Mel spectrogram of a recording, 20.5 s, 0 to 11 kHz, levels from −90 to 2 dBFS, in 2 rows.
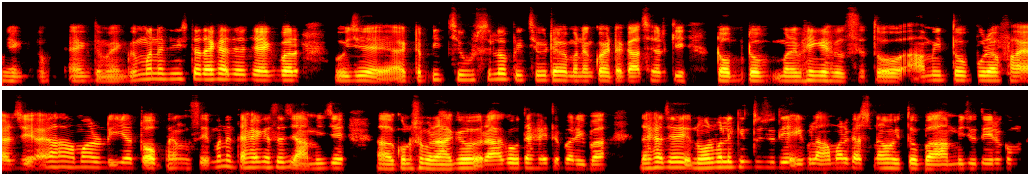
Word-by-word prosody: একদম, 135 +1 -20 0.3
একদম, 135 - -9
একদম 145 - -8
মানে 185 0 +1
জিনিসটা 185 0 -3
দেখা 175 0 +8
যায় 170 -1 0
যে - - +5
১ 150 - -5
বার 155 0 +7 0.4
ঐযে 145 +2 -1 0.4
একটা - - -5
পিচ্চি 170 -1 -7
উঠছিল 170 +2 -8 0.2
পিচ্চি 155 -1 -7
উইঠা 155 0 +2 0.2
মানে 140 0 0
কয়টা 140 -2 +3
গাছে 135 +1 +4
আরকি 140 - -3 0.4
টব, 140 -1 +4 0.2
টব 140 -1 +6 0.2
মানে 135 0 +1
ভেঙে 150 -2 +4
ফেলছে। 130 -2 -6
তো - - -3 0.4
আমি 155 +3 -5 0.2
তো 155 - +2 0.2
পুরা 150 -1 +4
ফায়ার 70 -1 +3
যে - - +2
"অ্যা 185 - +2 0.2
আমার 185 0 -1 0.2
ইয়া 165 0 0
টব 80 0 +5
ভাঙছে।" 155 -1 -8
মানে 200 +1 -4
দেখা 175 +1 +4
গেছে 175 +1 -2
যে - - 0
আমি 150 +1 -8
যে 160 - +2 0.4
আ - - +4 0.2
কোন 150 - -1
সময় 150 -4 +1
রাগেও 155 +4 +5 0.2
রাগও 145 +4 +3
দেখাইতে 155 0 -2
পারি 145 -2 -2
বা 135 - +4 0.4
দেখা 155 +3 +3
যায় 175 0 +4 0.2
নরমালি 175 +3 +3
কিন্তু 180 0 -8
যদি 175 0 -7
এগুলা 150 +1 -3
আমার 160 +1 -2
গাছ 155 - 0
না - - 0
হইতো 150 -1 -2
বা 135 - +5
আমি 140 +2 -9
যদি 150 - -6
এরকম 150 0 -11
155 Hz, 185 wpm, -24 LUFS, 140-170 Hz, 0.4 s, দেখা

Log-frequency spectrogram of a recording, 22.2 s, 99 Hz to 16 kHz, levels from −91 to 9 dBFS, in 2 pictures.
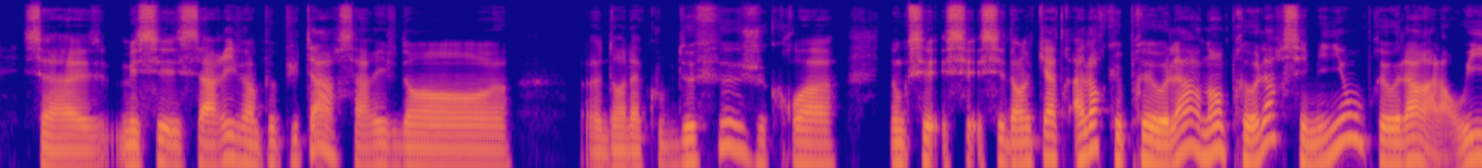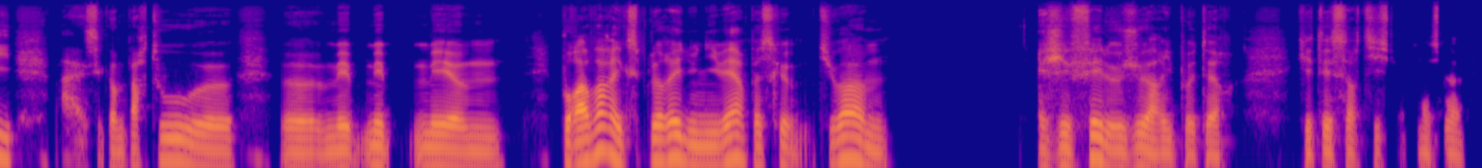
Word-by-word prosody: ça 85 -1 +1
et 85 - -1 0.2
mais 100 +1 -1
c'est 105 +1 +1
ça 100 +2 +2
arrive 120 +3 0
un 105 -2 0
peu 110 - -6
plus 115 +3 -11
tard, 140 +1 +1
ça 95 - -3
arrive 100 0 -3
dans, 90 -1 +1
heu - - -8 0.6
heu, 85 - -1
dans 90 +2 -1
la 85 -1 0
coupe 95 +3 -12
de 115 +3 +1
feu, 195 +8 -4
je 120 -10 -6
crois? 105 -1 0 0.4
Donc 105 -1 0
c'est - - +3
c'est - - +1
c'est 120 - +2
dans 110 0 +3
le 110 - +1
4, 130 +3 +1
alors 185 +1 +4
que 130 - -1
Pré-au-Lard, 120 - +4
non, 175 +5 +3
Pré-au-Lard 205 - +1
c'est 115 - +2
mignon, 190 - 0
Pré-au-Lard. 120 - +3
Alors - - 0
oui, 125 +2 -1 0.3
bah, - - -8
c'est - - -6
comme 85 -1 -5
partout, 115 +2 -2
heu 85 -2 0 0.4
heu, 80 -1 0
mais 85 +1 +1
mais 100 -2 0 0.2
mais, 95 0 0
hem, 85 -1 0 0.4
pour 110 - +6
avoir 160 +7 +6
exploré 125 +2 +2
l'univers, 105 +4 +1
parce 95 -5 -3
que - - -3 0.2
tu 110 - -7
vois, 130 +1 +5
hem 85 -6 -3 1.1
j'ai 95 +1 +1
fait 130 +9 +1
le 85 -2 0
jeu 90 +3 0
Harry 80 0 -1
Potter - - -4 0.6
qui - - -8
était - - -3
sorti - - -4
sur - - -7 0.2
console. 75 -1 -7
105 Hz, 185 wpm, -24 LUFS, 90-120 Hz, 1.1 s, pour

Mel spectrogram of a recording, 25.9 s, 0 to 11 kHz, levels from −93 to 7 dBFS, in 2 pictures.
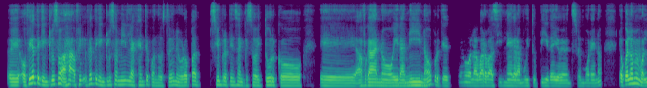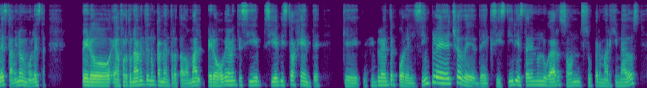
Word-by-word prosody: eh 125 0 +2
o 125 - +2
fíjate 200 - +7
que 145 - 0
incluso 155 +8 +3
ajá. 120 +3 +4
Fi 155 - -3
fíjate 175 +2 -2
que 145 - -1
incluso 135 +4 -3
a 150 - -2
mí 145 +1 0
la 140 -3 +1
gente 130 +3 -5
cuando 110 -3 -6
estoy 125 +5 -4
en 140 - -2
Europa 120 +3 -1 0.2
siempre 140 -1 -1
piensan 130 -1 -4
que 110 - -11
soy 115 0 -2
turco, 110 -4 +1 0.3
eh, 105 -2 -1
afgano, 110 0 +2
iraní, 110 +3 +2
¿no? 125 +7 -1
Porque 110 -7 -3 0.2
tengo 120 0 -4
la 110 -1 0
barba 115 +1 +1
así 110 +2 -3
negra, 110 -2 -1
muy 110 0 -6
tupida 110 0 -5
y 105 - +2
obviamente 105 -1 -3
soy 110 - -11
moreno, 105 +5 -6 0.3
lo - - +1
cual 160 - +7
no 185 - +7
me 190 0 +3
molesta, 140 +2 +2
a - - -2
mí 115 - -3
no 140 +1 +2
me 130 - -1
molesta, 115 +3 -2 0.7
pero, 120 -2 +6
eh, 120 - -1
afortunadamente 125 +7 +1
nunca 145 -2 -2
me 120 -2 0
han 115 - -7
tratado 105 -1 -4
mal, 125 +3 0
pero 115 -1 +3
obviamente 140 +2 +1
sí 130 +1 +2
he 130 -1 -4
sí 125 - 0
he 130 - +4
visto 135 +3 -1
a - - -2
gente 115 -7 -4 0.4
que 100 -2 -4
que 100 - -16
simplemente 135 +6 -2
por 120 -9 0
el 95 -2 -4
simple 195 - +3
hecho 190 +2 +2
de 110 -8 +1
de 95 +1 -4
existir 110 +9 -2
y - - +4
estar 135 -1 0
en 135 0 -3
un 140 - -2
lugar 125 +1 +2
son 125 -2 -4
súper 120 0 -6
marginados, 115 - -3
120 Hz, 195 wpm, -23 LUFS, 110-135 Hz, 0.7 s, fíjate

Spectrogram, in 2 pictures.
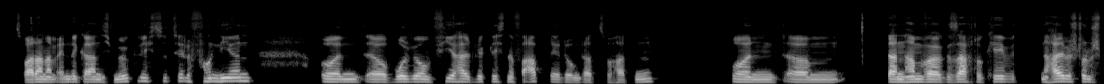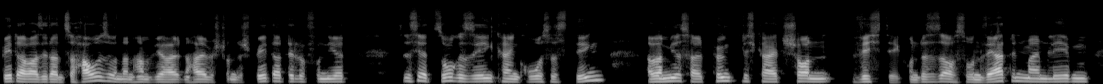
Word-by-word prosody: es - - -22
war 110 - +5
dann 125 -1 +5
am 115 - +1
Ende 125 +2 -2
gar 120 0 +2
nicht 115 -2 -5
möglich 145 +4 -3
zu 150 - -13
telefonieren. 150 +2 0 0.6
Und, 120 -3 +1
äh, - - -3
obwohl 120 +2 +2
wir 130 - +3
um 120 -2 -1
4 140 +4 -2
halt 125 -2 0
wirklich 125 0 -7
’ne 115 - -3
Verabredung 115 -6 -3
dazu 105 - -8
hatten, 120 +5 -5 0.7
und, 115 -3 0
ähm, 110 -1 -1 0.4
dann 120 -1 +5
haben 125 0 +4
wir 115 -2 +6
gesagt: 120 +1 +2
„Okay, 130 -1 -2
w". - - -10 0.3
’Ne 115 -1 -3
1/2 130 0 +6
Stunde 125 -1 -3
später 140 +1 +3
war 120 -1 +5
sie 120 - -2
dann 115 -2 +2
zu - - -5
Hause 160 +4 +5
und 130 - -1
dann 120 -2 -2
haben 120 -2 -2
wir 120 -1 +1
halt 115 0 +2
'ne 115 - -6
1/2 115 -1 +2
Stunde 115 -2 -8
später 145 +1 -1
telefoniert. 130 0 -2 0.5
Das 155 - -4
ist - - -12
jetzt 160 -3 +1
so 160 +3 +1
gesehen 140 0 0
kein 135 -3 0
großes 125 -2 -5
Ding, 180 +10 0 0.4
aber 135 +2 +5
mir 155 +2 +4
ist 150 - -11
halt 125 -1 -1
Pünktlichkeit 145 -5 0
schon 135 -1 +2 0.2
wichtig. 110 -5 -4
Und 110 -2 -5
das 120 -1 -4
ist 125 - -12
auch 125 -4 +3
so 115 +4 -7
'n 110 -1 -1
Wert 150 +6 +6
in 160 -1 -2
meinem 135 -1 +1
Leben. 140 +1 0
125 Hz, 200 wpm, -23 LUFS, 115-140 Hz, 0.7 s, wir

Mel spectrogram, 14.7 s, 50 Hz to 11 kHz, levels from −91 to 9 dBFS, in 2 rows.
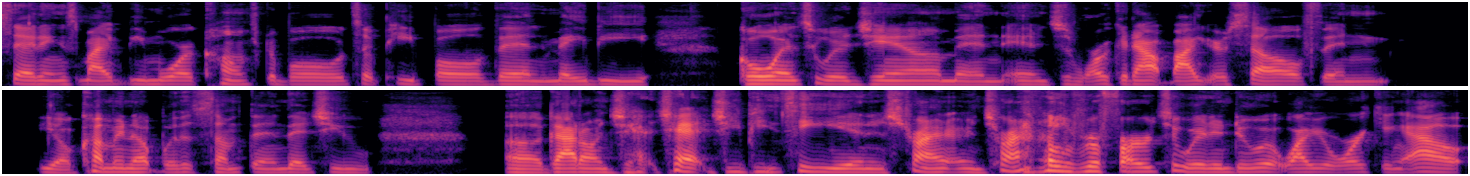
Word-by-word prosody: settings 140 -1 -1
might 135 -1 -1
be 145 - -9
more 140 0 -4
comfortable 135 -1 -7
to - - -7
people 135 -3 -5
than 130 -1 -3
maybe 125 -1 -7 0.4
going 145 -1 +4
to 145 - -4
a 135 - -3
gym 135 0 -1
and 125 -1 -6
and 130 -2 -8
just 140 -3 -4
working 140 +4 -5
out 140 0 +5
by 130 - +5
yourself 130 -1 -2
and, 120 0 -9 0.6
you - - -5
know, 115 - -3
coming 145 +3 +2
up 140 0 -2
with, 135 +1 -7
uh, - - -10
something 135 -1 -5
that 130 0 0
you, 130 -3 -11 0.7
uh, 130 -2 0
got 145 +1 +8
on 140 -1 0
Chat 135 +3 +1
ChatGPT 150 -1 +3
and 135 - -4
is 130 -3 +2
trying 140 +1 +5
and 135 -2 -6
tryna 175 +6 +5
refer 170 -2 +4
to 160 -1 -3
it 145 -1 0
and 140 0 -3
do 145 +1 -3
it 150 - -2
while 145 0 +2
you're 145 -1 -6
working 140 -1 -6
out, 150 -3 +4
140 Hz, 205 wpm, -24 LUFS, 130-145 Hz, 0.7 s, got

